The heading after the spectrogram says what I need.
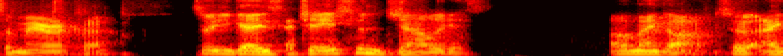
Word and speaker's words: Gelios: i pronouncing your last name correct did i pronounce it correctly julius yeah exactly you know bless america so you guys jason jelius oh my god so i met him on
